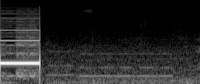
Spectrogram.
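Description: Loud, steady 1 kHz test-tone beep of the kind that goes with TV colour bars, cutting off abruptly less than half a second in. Only faint background noise follows.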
